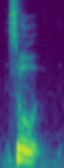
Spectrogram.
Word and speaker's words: Solange: I think that's how you pronounce it. Is it Solange? – Solange.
